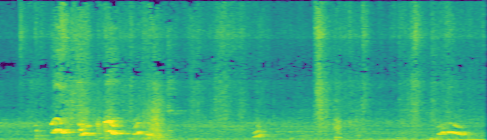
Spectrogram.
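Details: Newborn small puppies giving short high whimpers and yips in scattered bursts, several overlapping early on and another near the end, over a steady low background hum.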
